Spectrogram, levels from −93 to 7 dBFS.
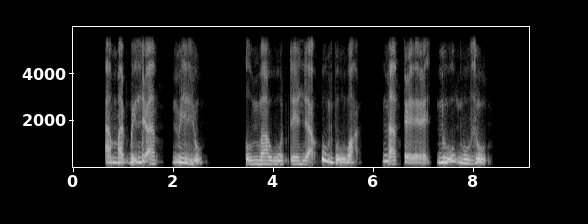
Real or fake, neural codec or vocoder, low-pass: fake; autoencoder, 44.1 kHz, a latent of 192 numbers a frame, MeloTTS; 5.4 kHz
